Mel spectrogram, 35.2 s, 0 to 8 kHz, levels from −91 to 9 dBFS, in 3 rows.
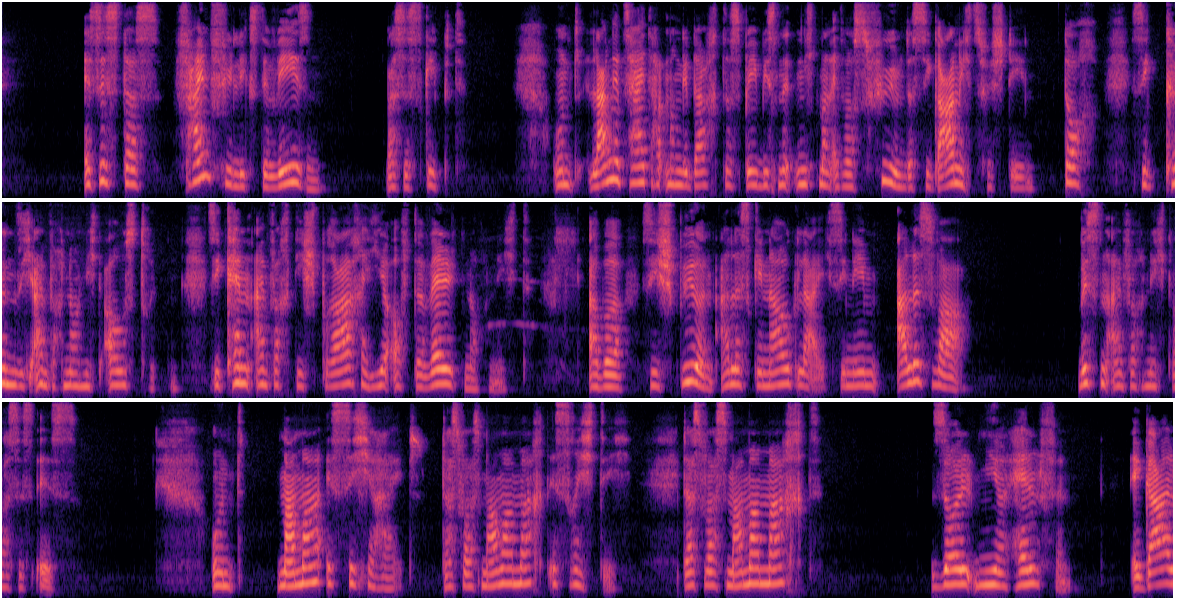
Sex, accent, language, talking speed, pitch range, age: female, German, German, 135 wpm, 190-230 Hz, 30-49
